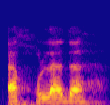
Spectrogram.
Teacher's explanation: شوف الهمزة بعدها حرف مفخم فنفخم الخاء ونرقق الهمزة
